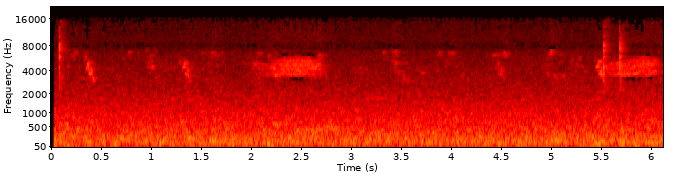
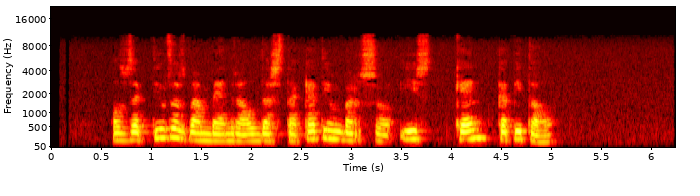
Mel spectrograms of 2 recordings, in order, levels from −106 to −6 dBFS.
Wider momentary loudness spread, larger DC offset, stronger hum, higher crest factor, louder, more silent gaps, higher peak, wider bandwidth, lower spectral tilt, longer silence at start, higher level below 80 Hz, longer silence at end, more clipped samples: second, 5 LU vs 9 LU; neither; neither; about the same, 22 dB vs 18 dB; second, -53 LUFS vs -32 LUFS; neither; second, -30 dBFS vs -14 dBFS; first, 16.5 kHz vs 11 kHz; second, -4.5 dB/octave vs -6 dB/octave; second, 0 s vs 0.6 s; first, -66 dBFS vs -90 dBFS; second, 0 s vs 1.25 s; neither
